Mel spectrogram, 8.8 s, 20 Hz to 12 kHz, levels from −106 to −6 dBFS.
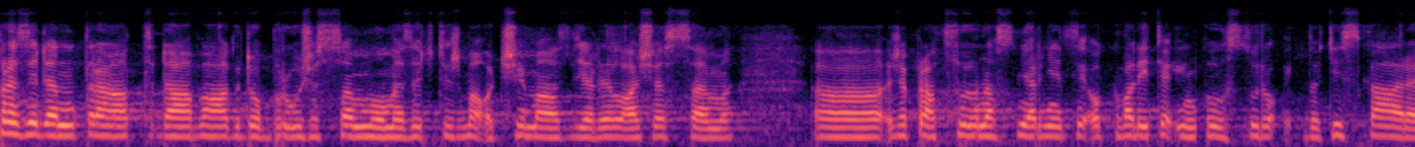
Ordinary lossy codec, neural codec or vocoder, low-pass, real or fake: Opus, 32 kbps; codec, 16 kHz, 8 kbps, FreqCodec, larger model; 7.2 kHz; fake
